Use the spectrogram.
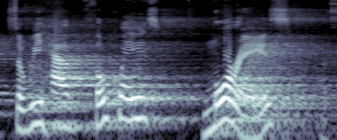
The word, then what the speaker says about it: mores: into four categories right so we have fol mores that's how it's pronounced tabos and laws right so in each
